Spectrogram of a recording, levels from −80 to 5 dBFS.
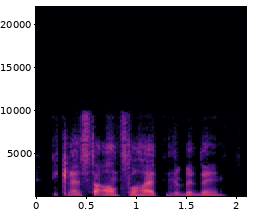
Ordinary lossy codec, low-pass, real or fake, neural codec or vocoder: MP3, 64 kbps; 9.9 kHz; fake; codec, 32 kHz, 1.9 kbps, SNAC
